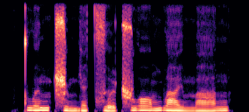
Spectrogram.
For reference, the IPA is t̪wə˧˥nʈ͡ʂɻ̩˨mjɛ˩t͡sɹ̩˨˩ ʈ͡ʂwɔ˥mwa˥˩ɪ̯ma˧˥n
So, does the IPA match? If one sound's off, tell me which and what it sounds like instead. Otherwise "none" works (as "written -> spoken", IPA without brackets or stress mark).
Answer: ə˧˥ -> ə˥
